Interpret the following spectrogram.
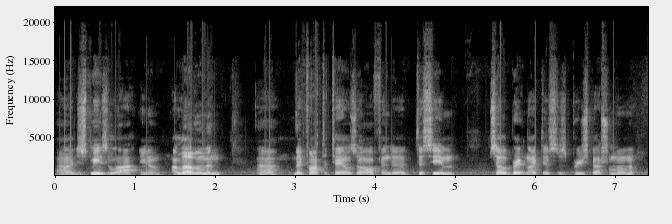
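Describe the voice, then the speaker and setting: Low-voiced coach in a post-game interview. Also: male voice, level tone, a bit bright, slight background noise. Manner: halting, earnest, repeats words as he gathers thoughts.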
